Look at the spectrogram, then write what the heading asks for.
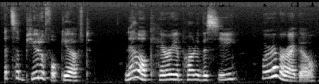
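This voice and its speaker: Lady doing a sweet eager mermaid princess for a storybook, young woman, earnest and super lively. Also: on the high side, normal speed, gravelly, pitched above the performer's own voice, low-quality recording. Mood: delighted.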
